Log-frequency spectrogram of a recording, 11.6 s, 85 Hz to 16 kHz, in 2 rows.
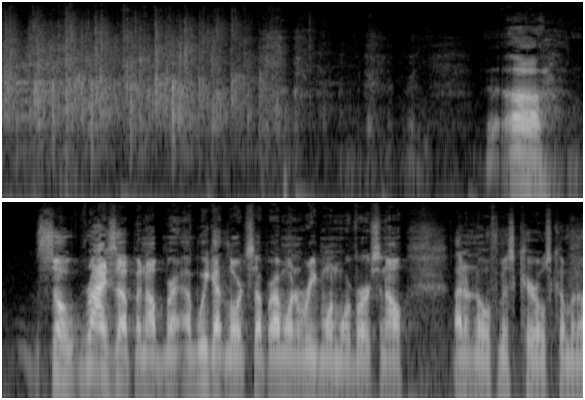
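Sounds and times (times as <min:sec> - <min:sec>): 
room full of people applauding: 0:00.0 - 0:02.9
speech: 0:05.1 - 0:05.6, 0:06.2 - 0:11.6.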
